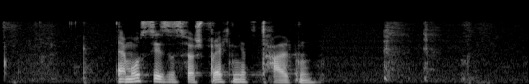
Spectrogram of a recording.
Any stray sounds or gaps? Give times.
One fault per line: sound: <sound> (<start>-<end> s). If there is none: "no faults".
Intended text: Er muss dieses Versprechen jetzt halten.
sound: cough (3.8-4.4 s)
